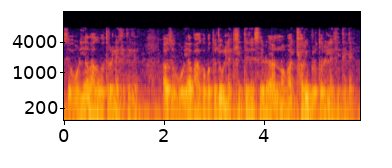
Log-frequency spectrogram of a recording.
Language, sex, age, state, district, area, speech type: Odia, male, 18-30, Odisha, Subarnapur, urban, spontaneous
